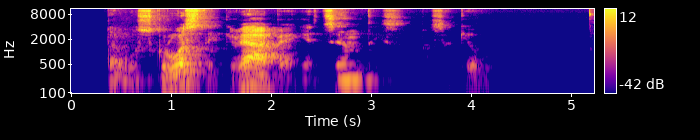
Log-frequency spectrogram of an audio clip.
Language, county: Lithuanian, Vilnius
